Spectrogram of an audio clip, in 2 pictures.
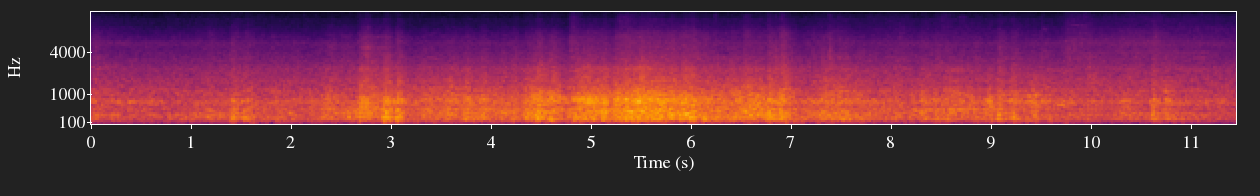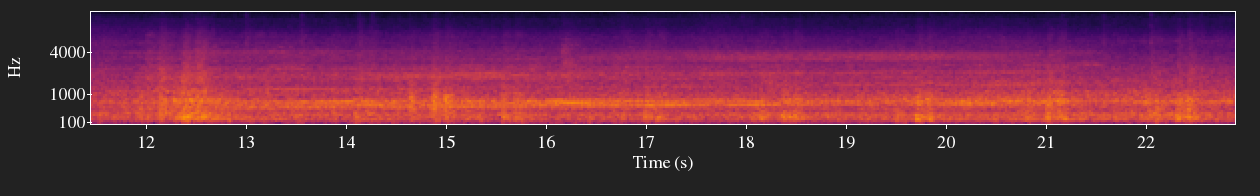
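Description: Running sound inside a motor car of a JR Kyushu 305 series electric train at speed: steady wheel and rail rumble with clatter, swelling louder around four to seven seconds in. From about twelve seconds in, a faint steady whine joins it.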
